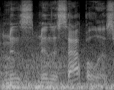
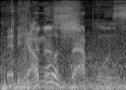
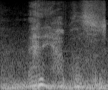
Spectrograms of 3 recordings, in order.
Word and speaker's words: Minneapolis: to be back to minnapolis right Minneapolis yeah Minneapolis Kevin with the pronunciation oh look who's talking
